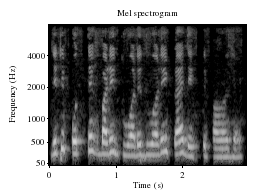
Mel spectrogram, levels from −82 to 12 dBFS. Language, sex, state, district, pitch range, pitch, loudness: Bengali, female, West Bengal, North 24 Parganas, 205-255 Hz, 225 Hz, -16 LUFS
